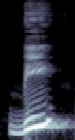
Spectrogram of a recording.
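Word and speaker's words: bee: जैसे यहां पे देखिए बी डबल ई, इसको क्या पढ़ेंगे? बी। देखिए यहां पे बी है और क्या है? डबल ई एक साथ है तो इस डबल ई का ई उच्चारण होगा, ठीक है।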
